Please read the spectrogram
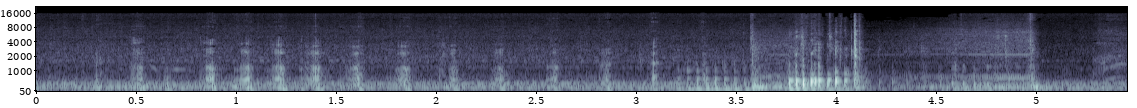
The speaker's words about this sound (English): The lion didn't really lunge. It was just more of a roar. The next step was going to be a lunge into his face.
